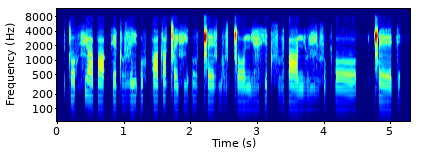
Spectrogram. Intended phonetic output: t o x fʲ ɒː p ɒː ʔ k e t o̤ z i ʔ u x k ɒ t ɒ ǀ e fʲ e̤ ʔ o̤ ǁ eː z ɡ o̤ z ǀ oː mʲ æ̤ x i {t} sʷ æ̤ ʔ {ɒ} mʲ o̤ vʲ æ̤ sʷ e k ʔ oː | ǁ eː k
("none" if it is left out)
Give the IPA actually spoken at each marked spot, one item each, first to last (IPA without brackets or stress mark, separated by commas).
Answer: t, ɒː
